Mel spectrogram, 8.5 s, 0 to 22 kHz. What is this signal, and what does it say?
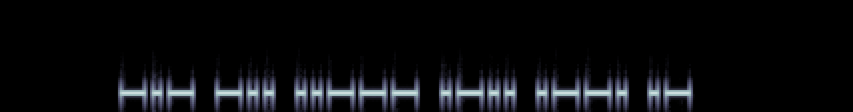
Morse code, heard as a keyed tone, about 16 wpm, 700 Hz. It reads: KD2LPA
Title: USA Call Signs - 6 Characters - 4x Character Spacing - 15wpm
